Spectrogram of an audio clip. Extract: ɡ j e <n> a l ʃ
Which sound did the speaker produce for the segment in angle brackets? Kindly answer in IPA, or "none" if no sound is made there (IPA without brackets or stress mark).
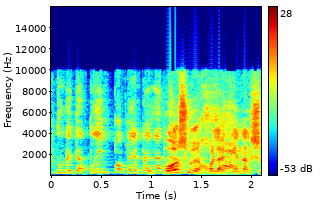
n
